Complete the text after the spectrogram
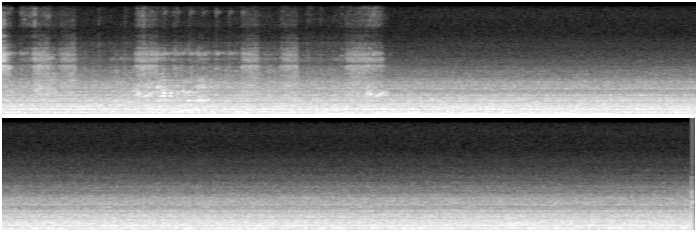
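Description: A game console hums steadily.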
